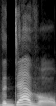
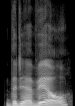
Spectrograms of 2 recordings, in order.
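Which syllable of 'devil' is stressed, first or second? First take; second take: first; second. First: The stress is on the first syllable of devil. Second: The stress is on the second syllable of devil. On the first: The speaker calls it right. "with the emphasis on the first syllable" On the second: The speaker calls it wrong. "forcing the emphasis, the stress onto that second syllable"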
